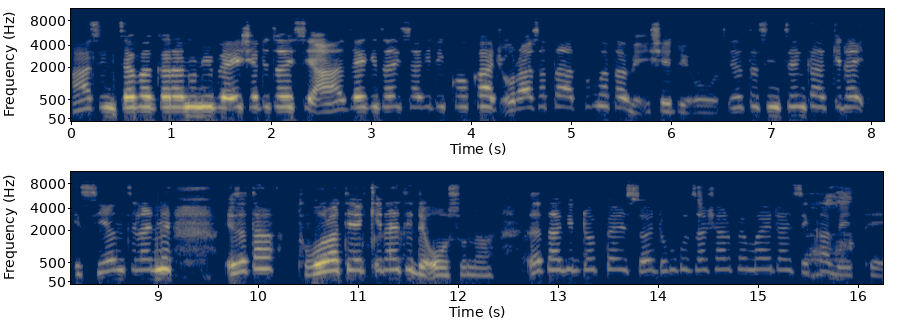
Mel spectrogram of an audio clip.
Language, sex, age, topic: Gamo, female, 25-35, government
